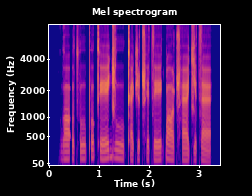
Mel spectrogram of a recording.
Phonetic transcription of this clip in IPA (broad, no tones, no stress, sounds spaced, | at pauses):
ɡ ɒː ʔ o t͡sʼ uː pʼ o kʼ eː d͡ʑ uː kʼ æ t͡ʃ e ʈ͡ʂʰ e t͡s eː k͡p ɒː ʈ͡ʂʰ æː t͡ɕ e t͡s æ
